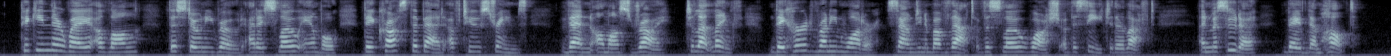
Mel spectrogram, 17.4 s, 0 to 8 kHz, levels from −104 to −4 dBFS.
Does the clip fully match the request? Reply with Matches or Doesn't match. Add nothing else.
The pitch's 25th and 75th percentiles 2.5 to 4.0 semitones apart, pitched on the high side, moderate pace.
Matches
